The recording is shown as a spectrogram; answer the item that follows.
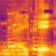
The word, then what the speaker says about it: NAPIT: We've got Steve Humphreys from NAPIT, did I pronounce that right? NAPIT, yeah, you got it right. Not NAPIT.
